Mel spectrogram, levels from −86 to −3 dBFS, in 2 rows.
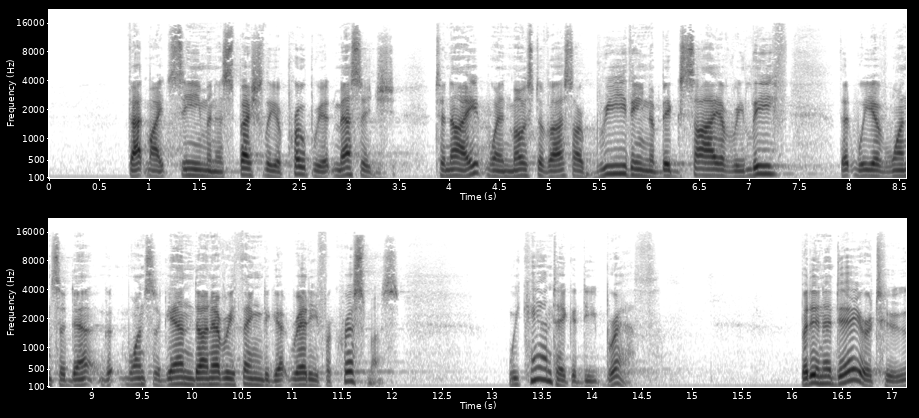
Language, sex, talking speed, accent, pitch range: English, male, 150 wpm, American, 125-170 Hz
